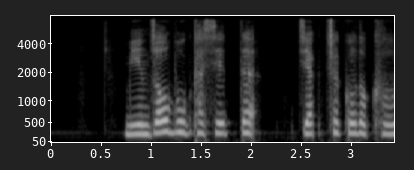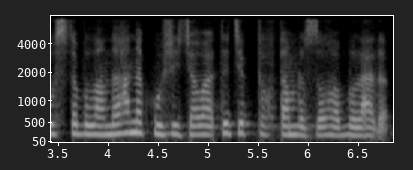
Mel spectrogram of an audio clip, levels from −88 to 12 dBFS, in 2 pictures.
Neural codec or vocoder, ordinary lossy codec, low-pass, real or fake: codec, 16 kHz in and 24 kHz out, 0.4 kbps, LongCat-Audio-Codec, two codebook decoder; none; 7.2 kHz; fake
